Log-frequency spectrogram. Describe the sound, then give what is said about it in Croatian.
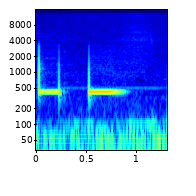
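A few short, steady phone-line tones sound after a telephone call is cut off, the last held longer before fading, over faint hiss on the line. “Prekinula se telefonska veza.”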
